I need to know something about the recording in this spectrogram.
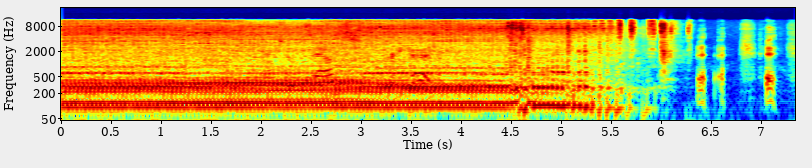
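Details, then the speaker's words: Water-damaged, well-worn vintage Honda Fourtrax 300 4x4 ATV, cold start after draining foul gas from the carburetor, on a backup portable CDI box: even single-cylinder putter at a steady idle for about five seconds, then it cuts out; idles normally. "not only runs but idle not a lot of"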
